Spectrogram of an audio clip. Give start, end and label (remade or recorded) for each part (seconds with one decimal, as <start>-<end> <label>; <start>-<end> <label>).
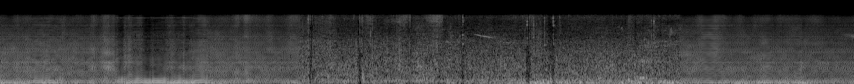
0.0-3.0 remade; 3.0-6.8 recorded; 6.8-8.5 remade

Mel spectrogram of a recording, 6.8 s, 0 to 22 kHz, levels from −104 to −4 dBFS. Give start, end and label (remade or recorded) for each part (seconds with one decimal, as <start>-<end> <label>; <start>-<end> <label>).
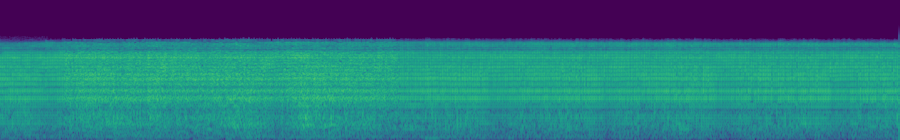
0.0-0.5 recorded; 0.5-3.0 remade; 3.0-6.8 recorded

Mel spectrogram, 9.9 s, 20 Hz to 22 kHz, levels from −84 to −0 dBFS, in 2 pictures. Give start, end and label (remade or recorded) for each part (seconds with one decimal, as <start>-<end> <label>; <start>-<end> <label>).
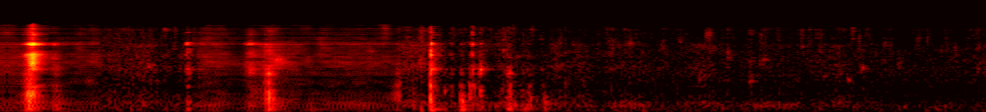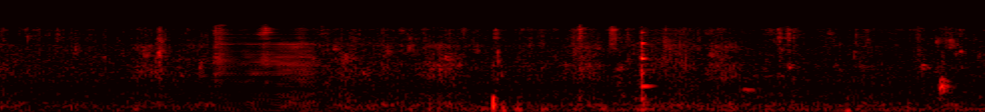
0.0-0.5 remade; 0.5-1.0 recorded; 1.0-2.0 remade; 2.0-6.0 recorded; 6.0-6.5 remade; 6.5-9.9 recorded

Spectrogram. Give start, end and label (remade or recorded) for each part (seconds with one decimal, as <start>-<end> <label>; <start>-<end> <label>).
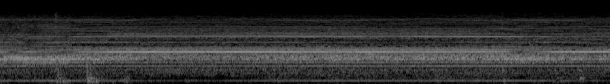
0.0-0.7 remade; 0.7-6.1 recorded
